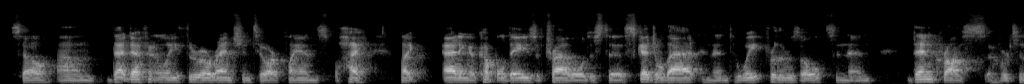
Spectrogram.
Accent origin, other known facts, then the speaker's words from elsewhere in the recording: Northeast, United States; We grew up in the Northeast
